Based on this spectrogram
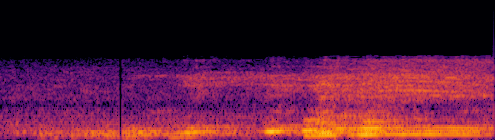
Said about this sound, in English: That's you getting into the car, right? And you closing the door. And that's you speeding up and screeching, burning rubber.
